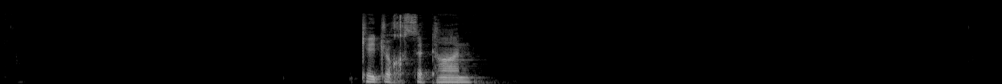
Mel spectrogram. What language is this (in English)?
Tlingit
